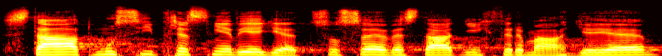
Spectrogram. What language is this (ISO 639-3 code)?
ces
